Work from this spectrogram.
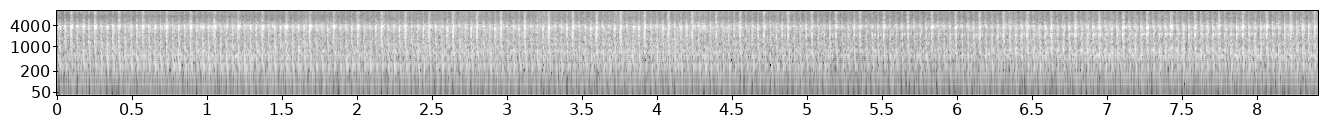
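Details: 2003 Peugeot 206 1.4 HDi 70hp diesel at idle: a crisp, regular tic-tic about three per second over the idle. The cause was confirmed as leaking injector seals, and the noise went away after they were replaced.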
